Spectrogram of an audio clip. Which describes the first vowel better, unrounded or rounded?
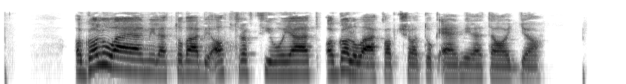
rounded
